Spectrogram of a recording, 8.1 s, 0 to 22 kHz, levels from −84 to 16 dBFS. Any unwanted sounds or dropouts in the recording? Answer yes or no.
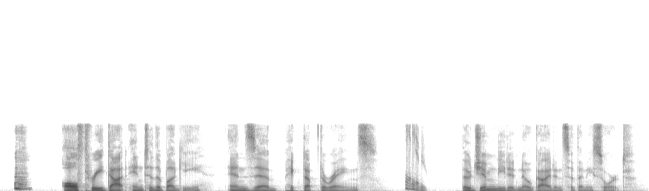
yes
